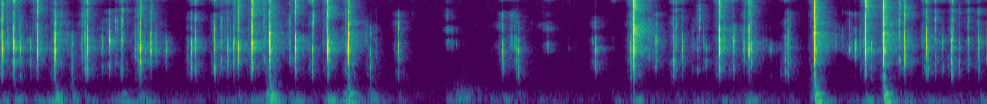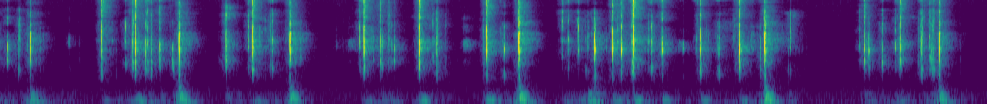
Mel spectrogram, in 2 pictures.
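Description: A HyperX Alloy Origins Core tenkeyless mechanical keyboard with HX Red switches and grey and red PBT keycaps, resting on a deskmat, is typed on with the fingertips of both hands. Bright, crisp keystroke clacks come in rapid bursts separated by brief pauses, each click dying away almost instantly with very little low end.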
